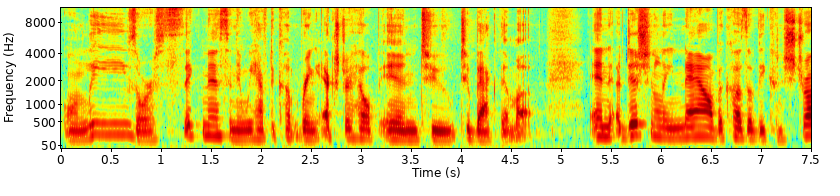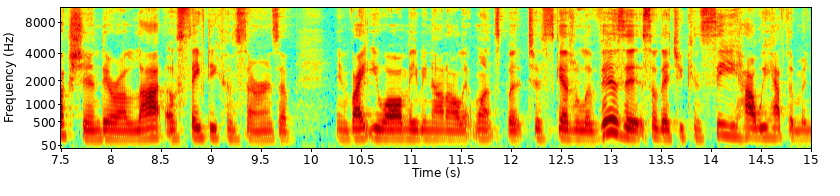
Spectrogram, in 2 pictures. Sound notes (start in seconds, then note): none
